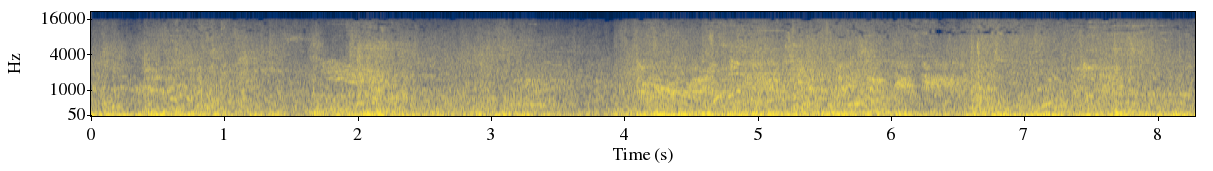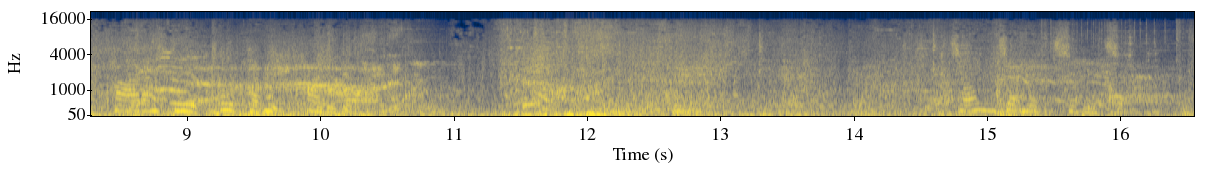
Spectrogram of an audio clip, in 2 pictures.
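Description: Spells blast and crackle in a fight.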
